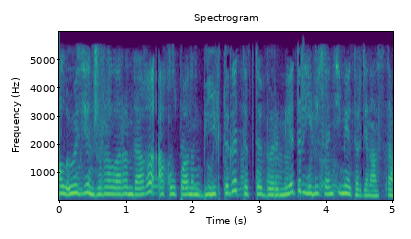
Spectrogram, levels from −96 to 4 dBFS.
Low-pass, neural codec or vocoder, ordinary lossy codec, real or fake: 5.4 kHz; vocoder, 44.1 kHz, 128 mel bands every 256 samples, BigVGAN v2; AAC, 32 kbps; fake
